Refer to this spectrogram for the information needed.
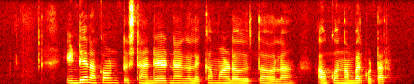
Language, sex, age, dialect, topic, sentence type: Kannada, female, 18-24, Northeastern, banking, statement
